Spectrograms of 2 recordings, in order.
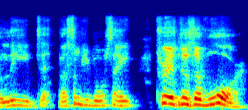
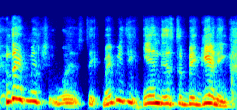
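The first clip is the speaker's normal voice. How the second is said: great-grandmother, mock-mused; 6 semitones higher than usual. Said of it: "she would say".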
